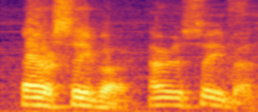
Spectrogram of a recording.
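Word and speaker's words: Arecibo: and pronounce this word correctly, Aricebo, can you pronounce that? Aricebo. So yeah, the Aricebo.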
